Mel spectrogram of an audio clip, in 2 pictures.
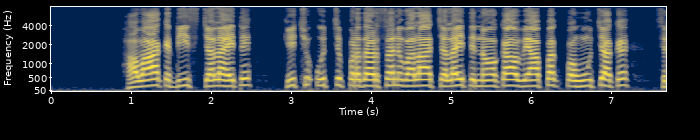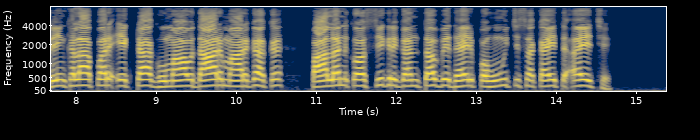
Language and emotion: Maithili, neutral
